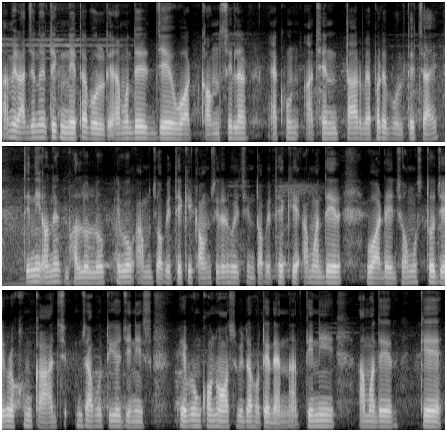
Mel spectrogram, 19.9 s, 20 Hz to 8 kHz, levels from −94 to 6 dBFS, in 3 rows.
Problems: constant background noise, background conversations at intervals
